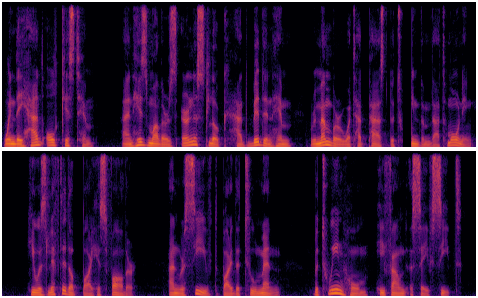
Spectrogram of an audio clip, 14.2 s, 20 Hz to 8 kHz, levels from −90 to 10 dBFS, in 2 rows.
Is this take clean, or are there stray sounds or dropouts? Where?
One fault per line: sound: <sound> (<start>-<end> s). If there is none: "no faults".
sound: dropout (6.0-6.1 s)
